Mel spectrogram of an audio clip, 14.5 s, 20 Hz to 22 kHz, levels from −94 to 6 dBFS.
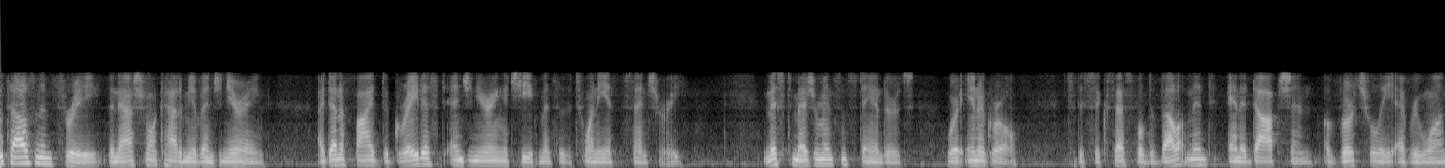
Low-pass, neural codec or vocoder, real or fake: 3.6 kHz; codec, 16 kHz, 0.9 kbps, LongCat-Audio-Codec; fake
